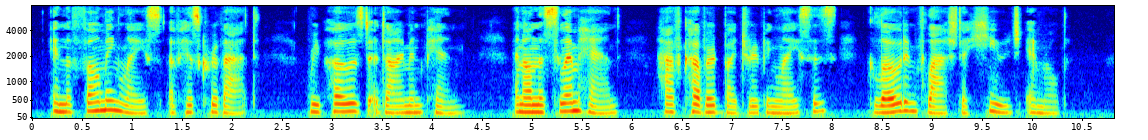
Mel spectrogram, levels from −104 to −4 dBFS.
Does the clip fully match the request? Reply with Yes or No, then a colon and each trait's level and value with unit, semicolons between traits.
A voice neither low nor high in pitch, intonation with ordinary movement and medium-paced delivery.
Yes: medium, 180 Hz; average, 3.1 semitones; average, 150 wpm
